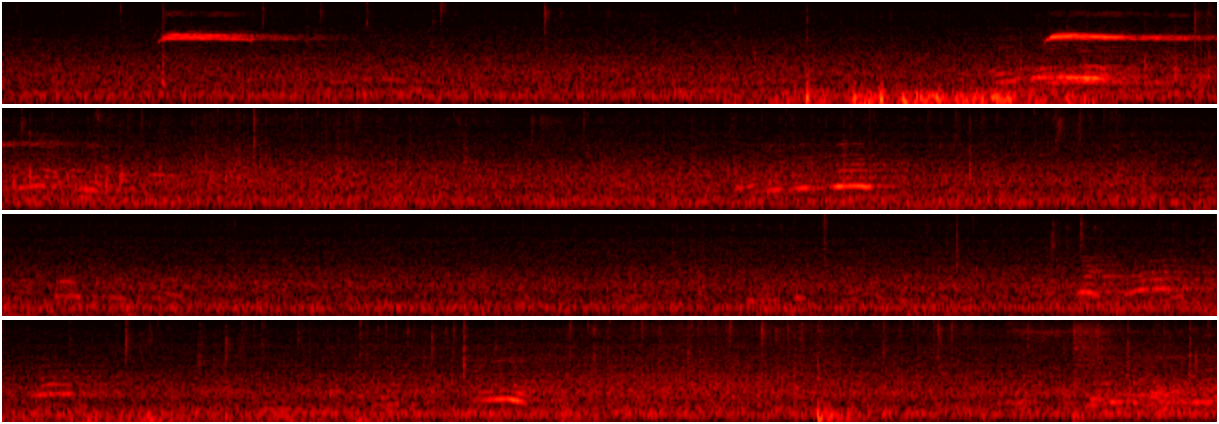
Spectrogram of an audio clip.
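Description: A referee's whistle blows twice, briefly, about a second in and again about five seconds in, around the taking of a penalty kick that is scored. Around the second whistle there is a loud low rumbling burst and players shouting, with further scattered shouts later over a steady background hiss.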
